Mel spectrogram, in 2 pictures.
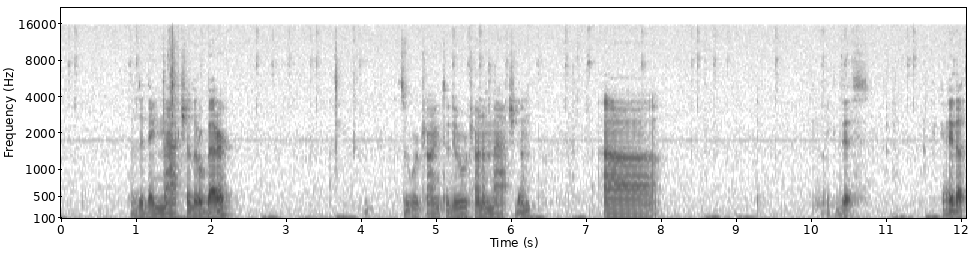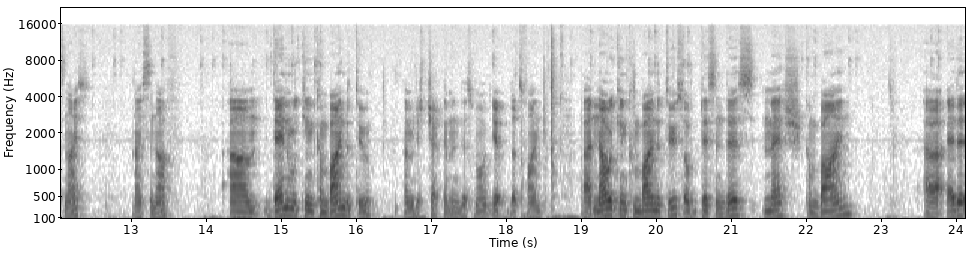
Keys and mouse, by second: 0.2 click, 1.6 ctrl+z, 2.0 click, 2.9 alt+click, 3.4 click, 3.7 w, 4.0 click, 5.6 alt+click, 6.0 click, 6.4 alt+click, 7.1 right click, 8.4 click, 8.8 alt+click, 9.6 click, 11.1 q, 11.3 click, 11.6 w, 12.0 click, 13.5 click, 14.1 alt+click, 14.3 alt+d, 14.7 alt+click, 15.1 click, 15.5 shift+click, 16.4 1, 16.9 alt+click, 19.0 alt+click, 19.6 q, 19.9 click, 20.4 shift+click, 22.0 click, 23.7 click.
